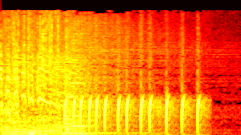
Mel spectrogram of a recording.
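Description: A rapid run of short cartoon plop sound effects, more than ten a second, starting about half a second in over light children's background music. This is an edited transition effect that cuts off abruptly.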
